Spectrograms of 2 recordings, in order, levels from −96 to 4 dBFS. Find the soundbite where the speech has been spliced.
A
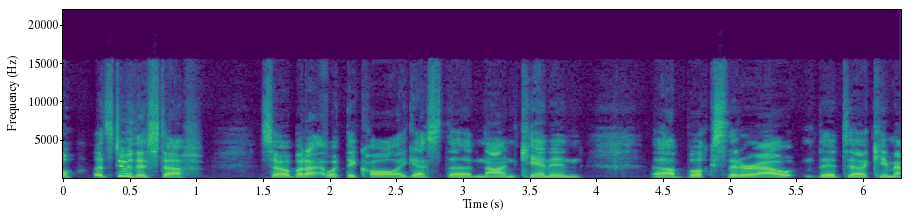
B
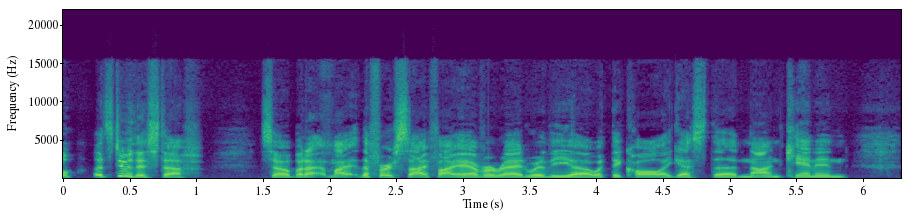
A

